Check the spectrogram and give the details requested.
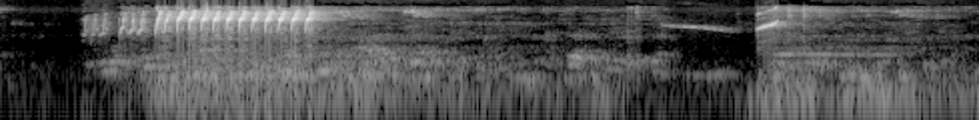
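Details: Javan fulvetta (flamboyan) giving a dense, buzzy, rapid nyerecet trill of just under a second, followed by soft twitters, a thin descending whistle and a brief upward chirp.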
